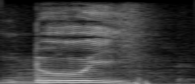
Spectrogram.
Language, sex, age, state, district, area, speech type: Assamese, male, 45-60, Assam, Lakhimpur, rural, read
